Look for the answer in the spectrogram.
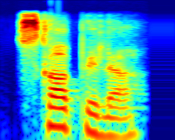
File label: "scopula", Indian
